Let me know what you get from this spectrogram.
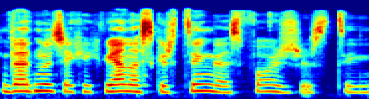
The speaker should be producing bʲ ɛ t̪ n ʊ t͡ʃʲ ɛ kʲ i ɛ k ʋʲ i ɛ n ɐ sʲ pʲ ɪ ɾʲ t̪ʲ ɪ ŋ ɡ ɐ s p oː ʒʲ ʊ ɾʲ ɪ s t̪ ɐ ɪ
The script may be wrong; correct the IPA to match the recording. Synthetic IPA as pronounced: bʲ ɛ t̪ n ʊ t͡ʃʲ ɛ kʲ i ɛ k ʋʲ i ɛ n ɐ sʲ kʲ ɪ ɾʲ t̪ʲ ɪ ŋ ɡ ɐ s p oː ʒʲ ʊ ɾʲ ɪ s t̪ ɐ ɪ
